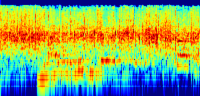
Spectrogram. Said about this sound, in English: These signs are amazing, you guys. Round of applause for all your signs.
